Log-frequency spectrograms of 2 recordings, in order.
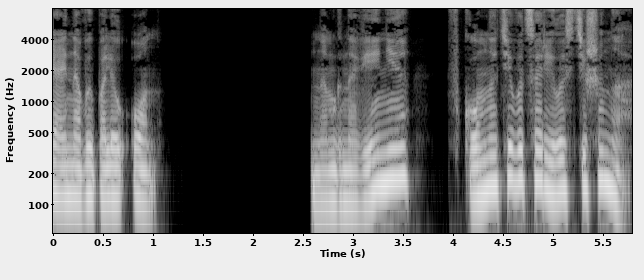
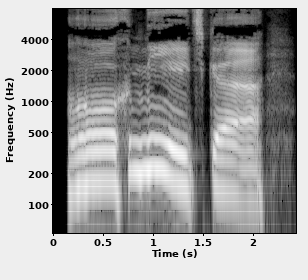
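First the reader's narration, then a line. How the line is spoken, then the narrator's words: Groaning through laughter. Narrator (Russian): Вытирая набежавшие от смеха слезы, наконец простонал он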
